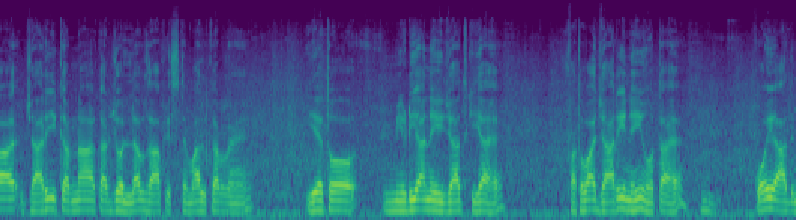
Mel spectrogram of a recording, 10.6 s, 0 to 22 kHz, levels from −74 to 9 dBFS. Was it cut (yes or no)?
no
